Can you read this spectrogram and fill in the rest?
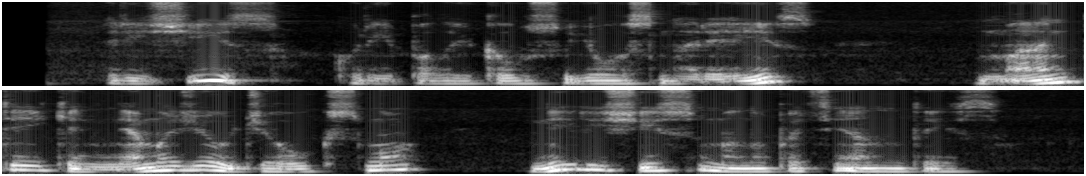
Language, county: Lithuanian, Kaunas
